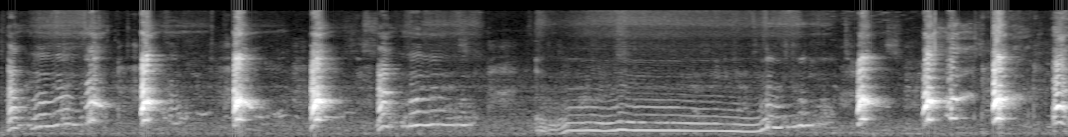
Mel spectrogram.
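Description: A French Bulldog makes a run of short, throaty yelps and moaning grumbles, each rising then dropping. In the middle comes a long, level whine held for a few seconds before the yelps resume.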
